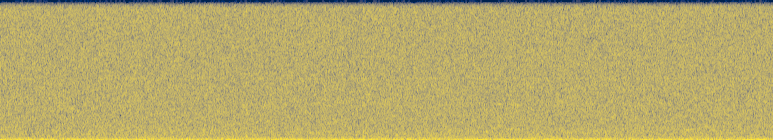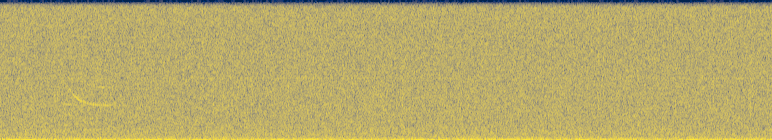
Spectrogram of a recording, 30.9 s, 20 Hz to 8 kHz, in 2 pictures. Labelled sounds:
16.9	17.5	killer whale, northern resident, A clan, AA subclan, 2.0 to 2.7 kHz

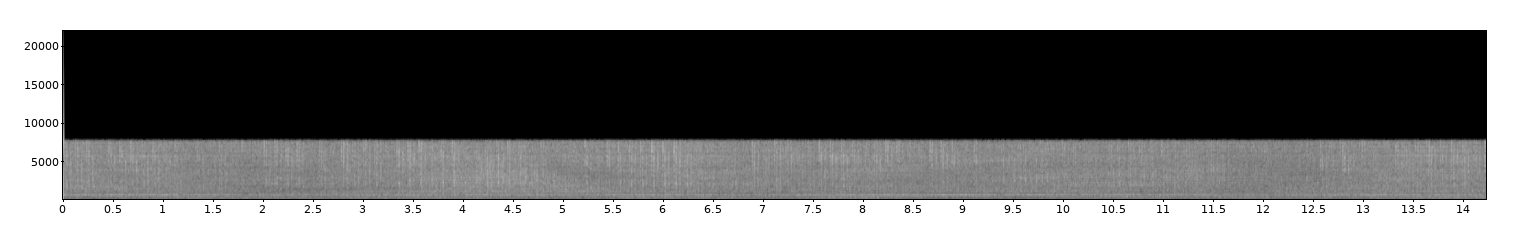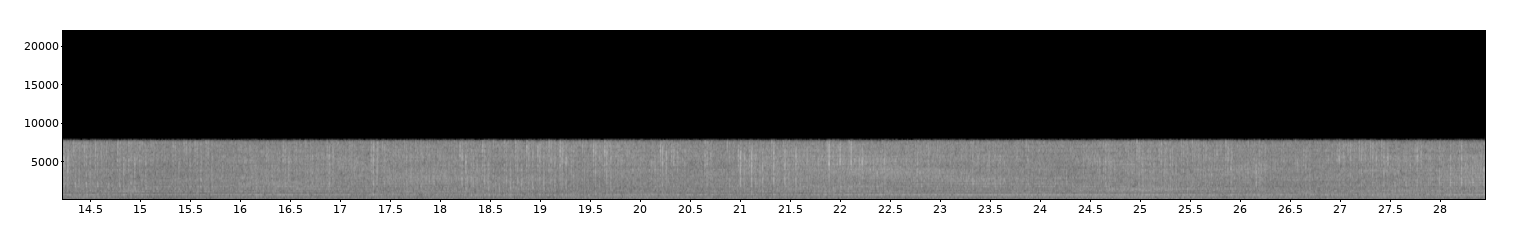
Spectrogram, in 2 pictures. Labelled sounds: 0.0	0.3	vessel noise, 4.1 to 4.4 kHz

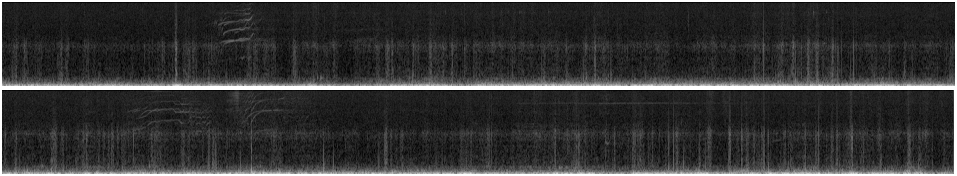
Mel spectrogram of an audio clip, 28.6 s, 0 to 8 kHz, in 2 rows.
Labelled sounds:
3.1	3.9	killer whale, southern resident, 0.99 to 7.4 kHz
16.1	17.6	killer whale, southern resident, 0.28 to 5.3 kHz

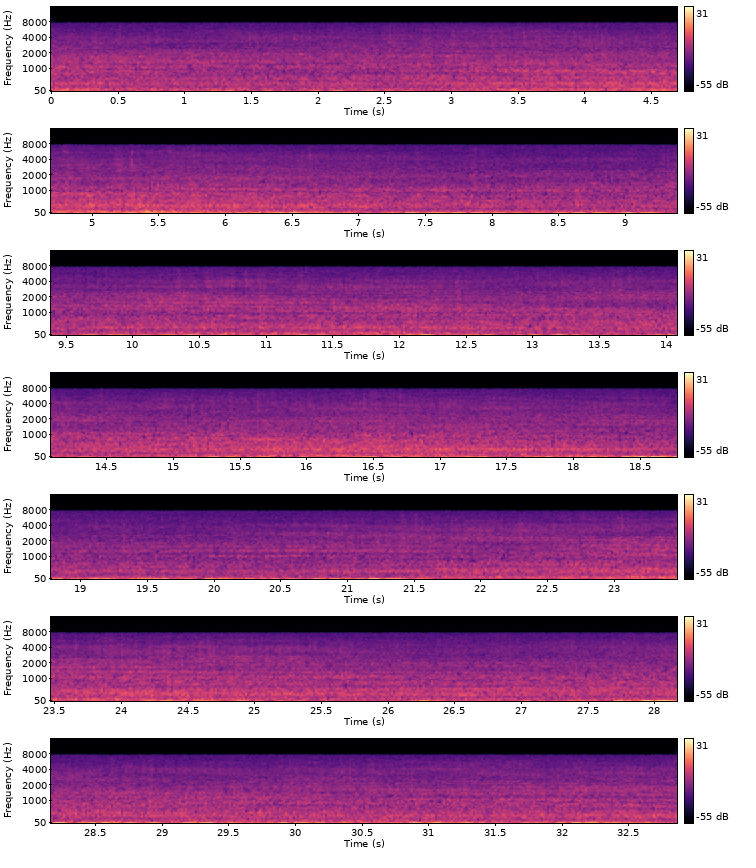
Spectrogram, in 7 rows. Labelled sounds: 11.4	11.7	vessel noise, 3.4 to 3.7 kHz
23.1	23.3	vessel noise, 1.6 to 2.1 kHz
31.6	31.9	vessel noise, 3.0 to 3.2 kHz

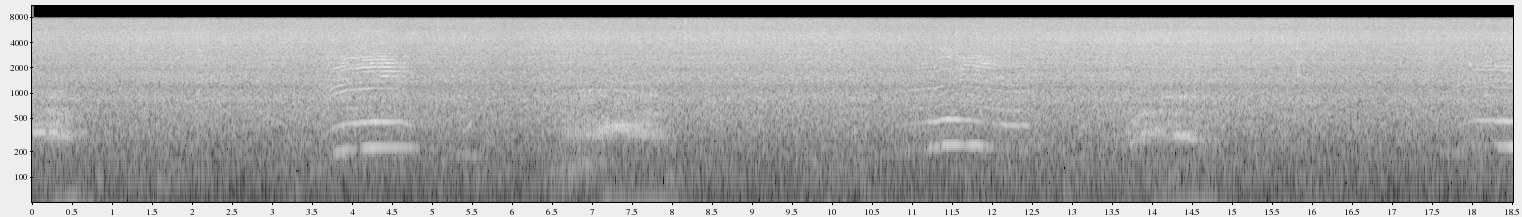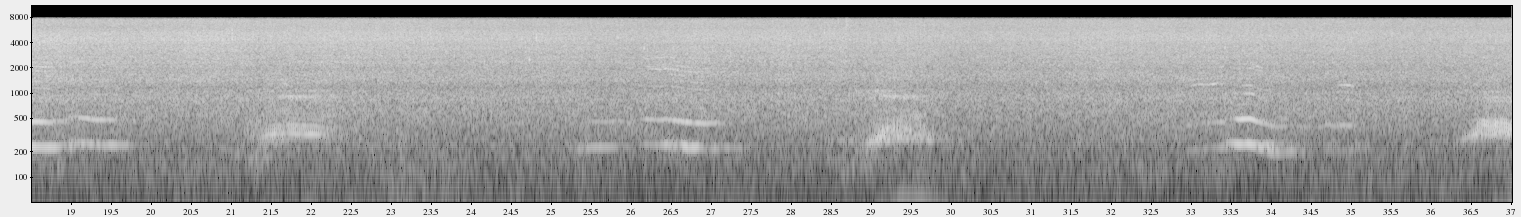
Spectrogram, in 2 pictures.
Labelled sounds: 3.7	4.5	humpback whale, 0.94 to 2.8 kHz
11.0	12.1	humpback whale, 1.1 to 2.3 kHz
21.6	22.0	humpback whale, 0.84 to 0.97 kHz
26.2	26.6	humpback whale, 1.8 to 2.1 kHz
29.1	29.4	humpback whale, 0.84 to 0.97 kHz
33.0	33.4	humpback whale, 1.2 to 1.3 kHz

